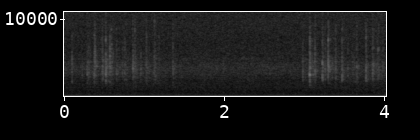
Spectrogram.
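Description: Faint typing on a computer keyboard: a quick run of keystrokes in the first second and a half, then another run about three seconds in, over a low steady hum.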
